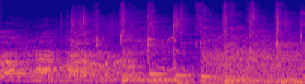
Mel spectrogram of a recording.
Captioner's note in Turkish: Gülüşmeler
